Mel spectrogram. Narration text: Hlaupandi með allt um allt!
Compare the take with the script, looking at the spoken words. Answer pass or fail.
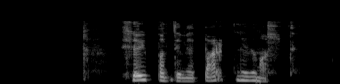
fail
